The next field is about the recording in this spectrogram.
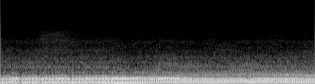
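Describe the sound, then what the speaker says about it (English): A 2018 XSR900 motorcycle with an SC Project aftermarket exhaust idles close by in a deep, steady rumble, with a slight shift in pitch partway through; low and throaty, no voices. "because I want you to hear this exhaust"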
